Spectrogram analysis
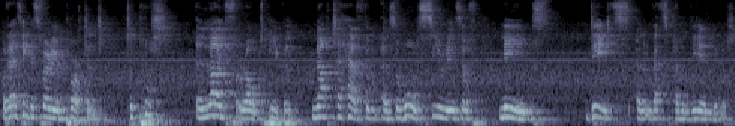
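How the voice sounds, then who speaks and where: A hoarse woman giving an informal genealogy talk to a live audience, chatty, with many fillers and restarts. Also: on the high side, normal speed, mellow, echoey room, a little hiss or hum, rough recording. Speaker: genealogy speaker. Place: community hall with an audience. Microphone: handheld microphone.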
